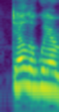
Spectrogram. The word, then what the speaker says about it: Delaware: Delaware rhymes with underwear, but Mount Vernon is on the banks of the Potomac.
